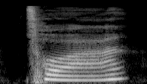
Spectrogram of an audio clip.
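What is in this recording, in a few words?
"cuan", Mandarin Chinese, third tone; pinyin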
